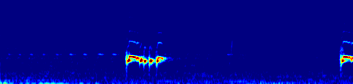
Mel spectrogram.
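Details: Local wild Zebra dove, a bird whose song other doves answer, gives one fast, bubbling, trilled cooing phrase of about half a second, then silence, then the next phrase begins at the end; faint low hum underneath.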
